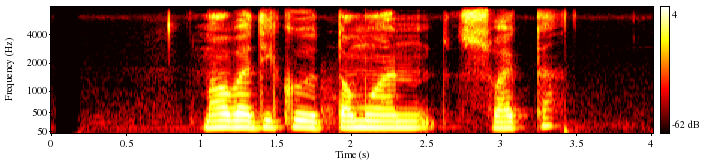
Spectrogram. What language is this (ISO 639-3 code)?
nep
